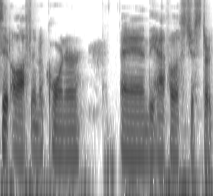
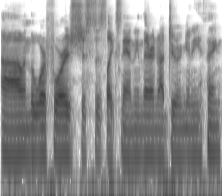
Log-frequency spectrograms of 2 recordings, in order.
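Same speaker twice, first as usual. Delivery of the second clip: ordinary talk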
